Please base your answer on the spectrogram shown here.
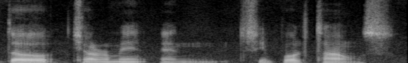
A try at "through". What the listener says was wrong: And the word is through, okay? Through. Instead of though, through. Through.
